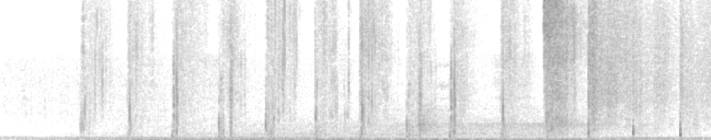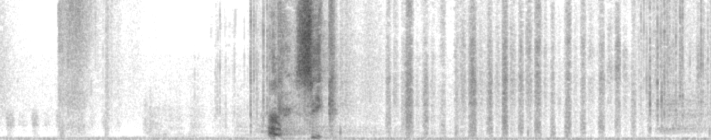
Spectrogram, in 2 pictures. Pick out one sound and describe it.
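Footsteps crunch over gravel and debris.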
